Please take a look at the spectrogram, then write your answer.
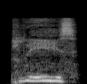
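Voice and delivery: "Please," as a strained desperate plea; begging. Acted. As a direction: beg with everything left. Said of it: "begged Hoyt".

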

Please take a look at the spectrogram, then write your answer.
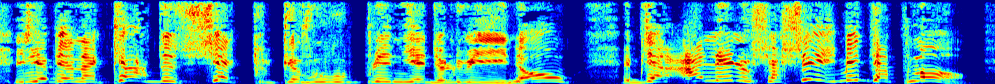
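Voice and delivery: high-pitched scolding, speeding up at the end; exasperated yell. Acted. Professor scolding the caretaker about Peeves, yelling. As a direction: rail at him, then rush the order.

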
